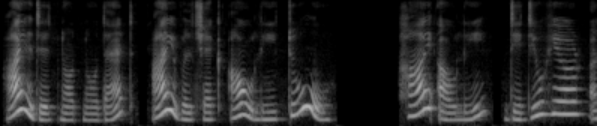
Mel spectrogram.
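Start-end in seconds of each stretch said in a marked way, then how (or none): none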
